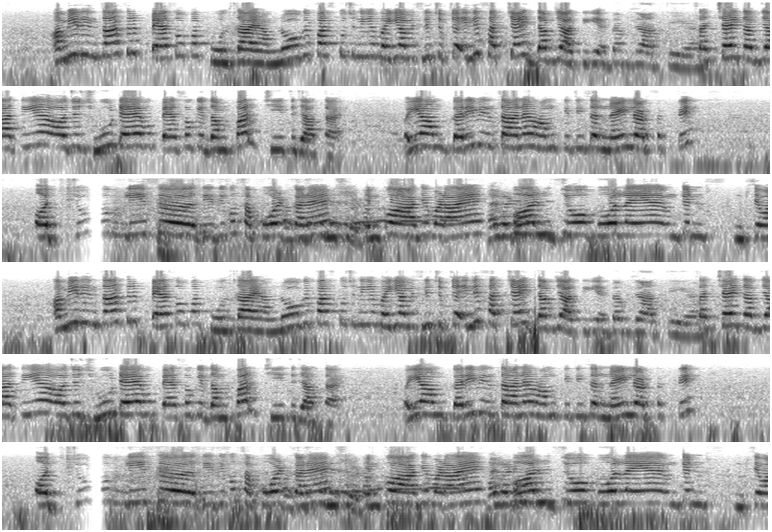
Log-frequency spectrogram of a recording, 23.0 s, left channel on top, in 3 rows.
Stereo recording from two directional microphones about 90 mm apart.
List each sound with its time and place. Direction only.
0.5 s a woman's voice: 35° left (ahead or behind)
6.1 s a woman's voice: 30° right (ahead or behind)
6.9 s child singing: 40° left (ahead or behind)
15.7 s a woman's voice: 35° left (ahead or behind)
